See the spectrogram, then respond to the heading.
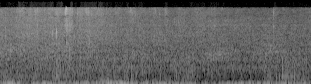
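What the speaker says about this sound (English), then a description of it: "It's really windy today." Outdoor wind gusts buffet the microphone in a constant low rumble with rustling, loud and unbroken throughout, near a chickpea field.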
